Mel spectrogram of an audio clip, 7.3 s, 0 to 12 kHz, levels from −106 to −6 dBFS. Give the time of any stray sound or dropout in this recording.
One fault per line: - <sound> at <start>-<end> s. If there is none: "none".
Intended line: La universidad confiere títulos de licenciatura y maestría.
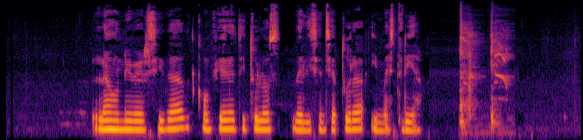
- throat clearing at 5.7-6.5 s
